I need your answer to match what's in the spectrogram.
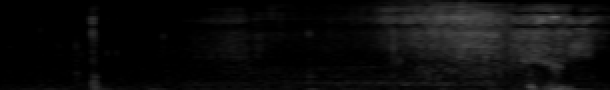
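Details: Speaker's own mechanical ventilator during a quiet pause in a podcast recording: a soft, high-pitched hiss of airflow swells over about two seconds as the ventilator delivers a breath.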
